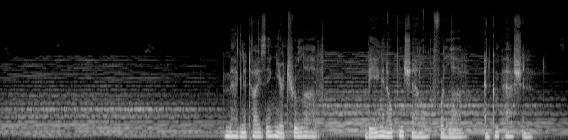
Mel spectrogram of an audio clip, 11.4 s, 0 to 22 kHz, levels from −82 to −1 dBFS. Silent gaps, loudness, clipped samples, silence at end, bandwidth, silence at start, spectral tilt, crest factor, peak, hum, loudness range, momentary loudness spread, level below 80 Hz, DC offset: none; -22 LUFS; under 0.1%; 0 s; 14 kHz; 0 s; -7.5 dB/octave; 16 dB; -6 dBFS; none; 13 LU; 17 LU; -52 dBFS; under 0.1%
